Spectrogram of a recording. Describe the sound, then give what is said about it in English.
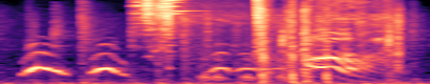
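Gunfire as Blackfoot warriors shoot at the characters in a cartoon: a sudden burst followed by several sharp cracks, mixed with shouting voices. “The Blackfoot are shooting at us! They will kill me!”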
